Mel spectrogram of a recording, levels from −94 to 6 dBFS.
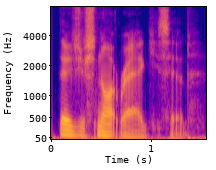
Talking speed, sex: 195 wpm, male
